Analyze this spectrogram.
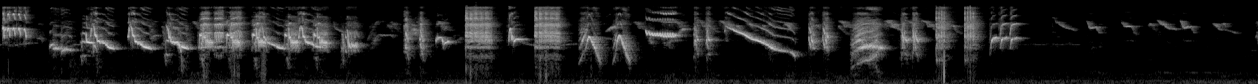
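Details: Black-winged myna in a tutor and lure recording of easily copied song phrases: long, loud, varied outpouring of harsh rasps, squeaky chattering notes and descending whistles, ending in faint high twittering.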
